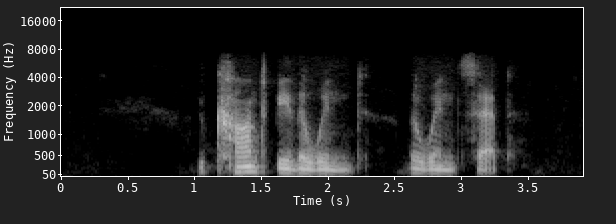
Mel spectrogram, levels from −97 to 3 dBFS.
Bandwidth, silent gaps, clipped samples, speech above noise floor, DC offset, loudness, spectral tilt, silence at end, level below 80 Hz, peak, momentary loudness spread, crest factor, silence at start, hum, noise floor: 7 kHz; none; under 0.1%; 54 dB; under 0.1%; -28 LUFS; -6 dB/octave; 0.65 s; -62 dBFS; -8 dBFS; 14 LU; 22 dB; 1.05 s; none; -82 dBFS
